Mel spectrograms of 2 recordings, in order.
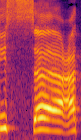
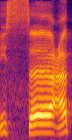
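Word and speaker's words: الساعة: وانشق القمر كلمه الساعه انتبه عمليا الى وجود الالف واللام رسما ولكن لا نطق لهما وصلا اما اذا ابتدات فستقول الساعه وليس بمحل ابتداء ولكن تنبه فاللام مع كتابتها لا يتلفظ بها اذا كيف يكون نطق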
